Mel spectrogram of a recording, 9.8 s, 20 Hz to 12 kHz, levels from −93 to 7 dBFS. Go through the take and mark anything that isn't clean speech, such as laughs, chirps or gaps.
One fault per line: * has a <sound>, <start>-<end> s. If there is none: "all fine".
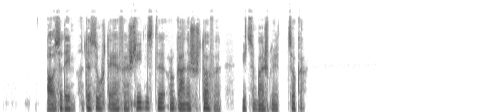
all fine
